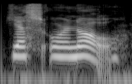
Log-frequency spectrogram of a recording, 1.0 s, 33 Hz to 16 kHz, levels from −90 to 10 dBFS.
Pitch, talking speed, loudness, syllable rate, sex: 245 Hz, 180 wpm, -15 LUFS, 3.5 syllables/s, female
